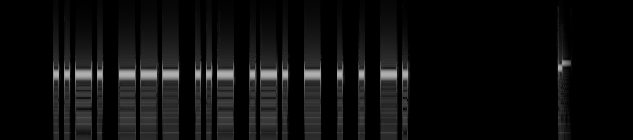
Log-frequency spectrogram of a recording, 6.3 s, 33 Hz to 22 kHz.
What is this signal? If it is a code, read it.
Morse code, heard as a keyed tone, about 22 wpm, 700 Hz. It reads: FOURTEEN
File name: practice / 22wpm / Eight Letter Words - 22wpm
